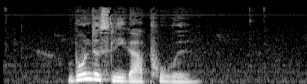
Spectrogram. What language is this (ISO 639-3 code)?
deu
